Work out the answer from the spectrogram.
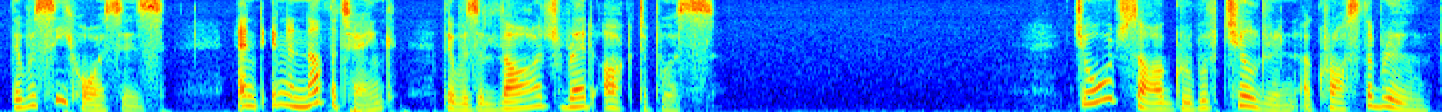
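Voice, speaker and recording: A woman reading a children's picture book aloud as a storytime narrator, with expressive emphasis on questions and exclamations. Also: medium pitch, no echo. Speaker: storytime reader.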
